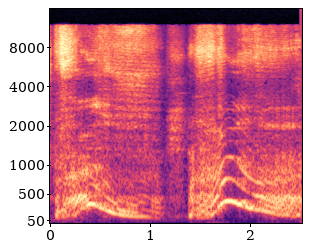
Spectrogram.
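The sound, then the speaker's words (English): A voice imitates the roaring engine of a war machine full of screams, with flame gouting out the back: two loud growling bursts that swoop up and down in pitch, separated by a brief pause. “Puts it into a little slot, slides it down, and you hear this... the screams of the damned just kind of roar up, flame gouts out the back of the war machine.”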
